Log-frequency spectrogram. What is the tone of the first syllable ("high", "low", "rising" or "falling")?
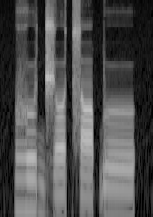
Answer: high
